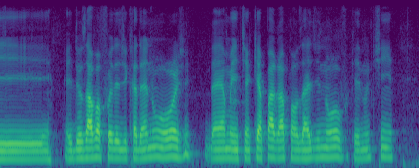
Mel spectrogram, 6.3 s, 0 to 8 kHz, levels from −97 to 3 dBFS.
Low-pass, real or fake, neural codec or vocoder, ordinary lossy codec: 7.2 kHz; real; none; none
